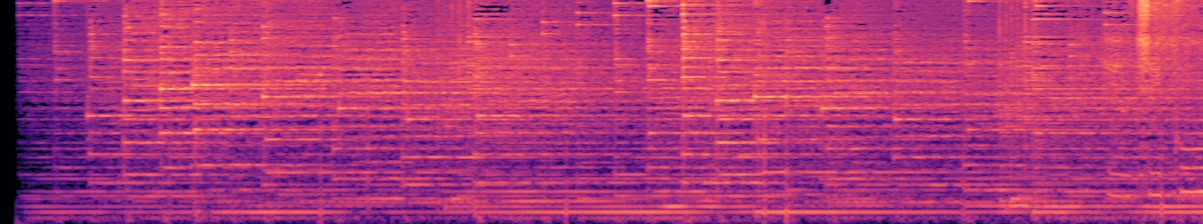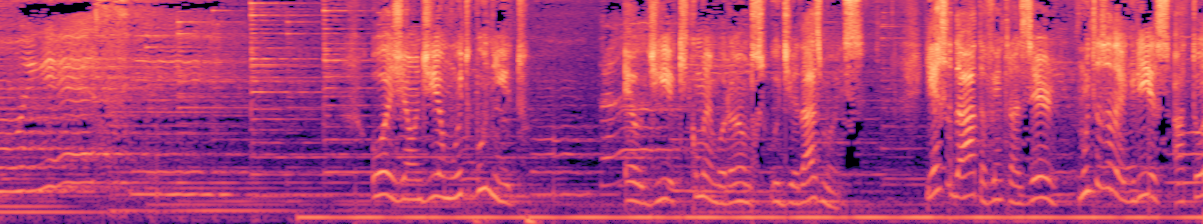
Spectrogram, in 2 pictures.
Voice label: voz mae masc; dia das maes para minha mae voz masculina infantil

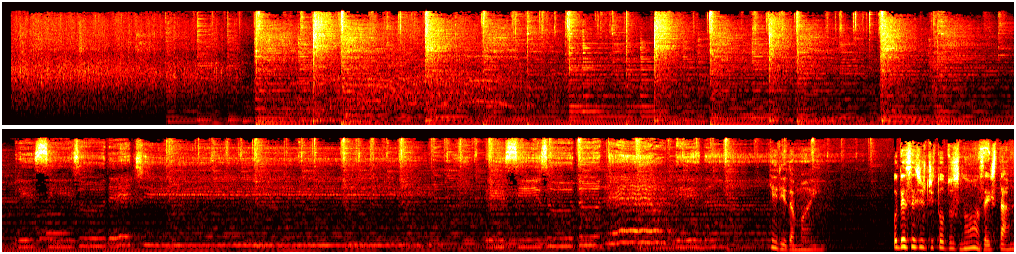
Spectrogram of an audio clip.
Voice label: mãe gospel, Aniversário de Mãe Gospel – Voz Feminina; Telemensagens para todas as ocasiões

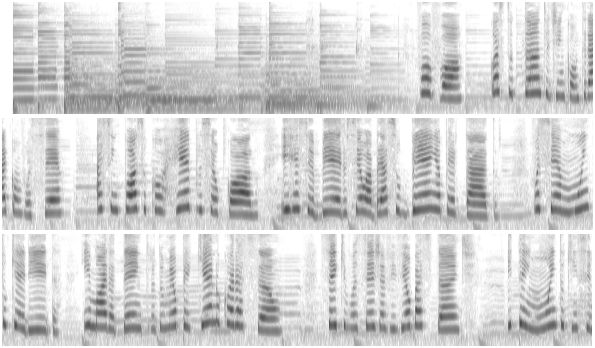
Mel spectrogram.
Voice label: dia da avó infantil, infantil voz feminina; dia dos avos para avo infantil voz feminina

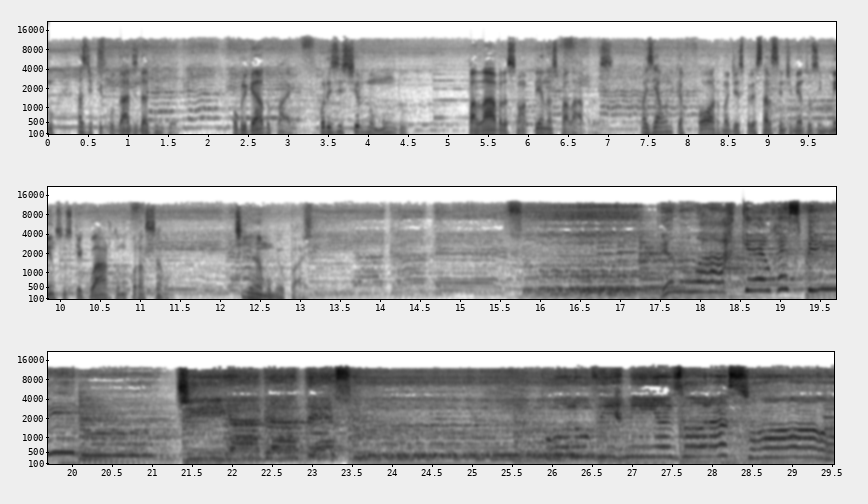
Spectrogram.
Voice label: hom pai masc, Homenagem para Pai – Voz Masculino

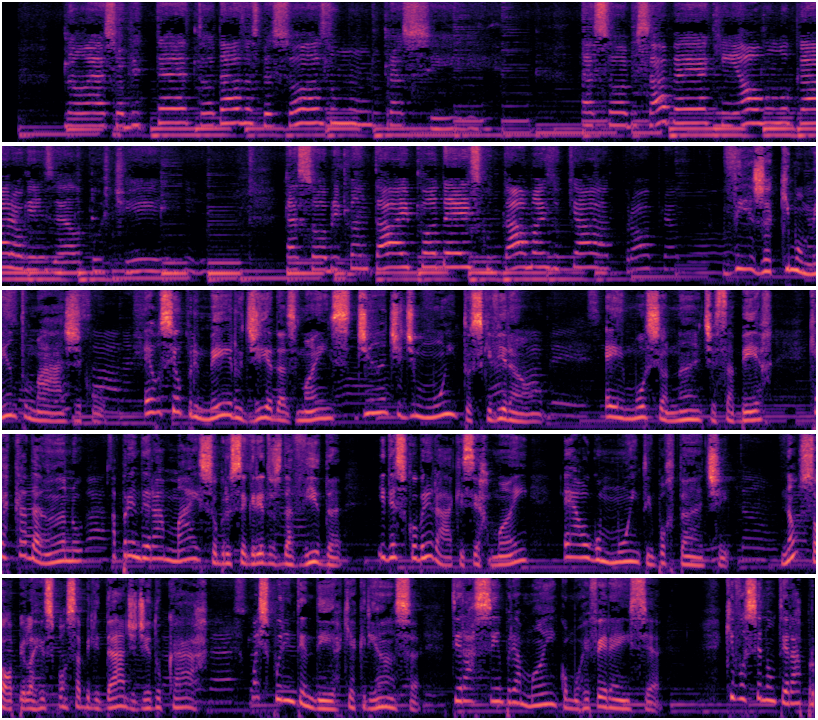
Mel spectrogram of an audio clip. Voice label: futura mae fem; dia das maes para futura mamae voz feminina

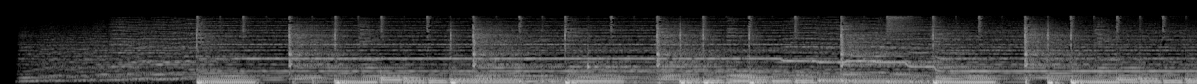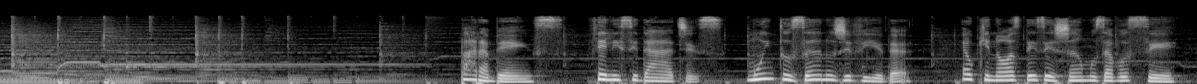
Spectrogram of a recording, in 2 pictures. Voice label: pessoa especial fem, Aniversário de Pessoa Especial – Voz Feminina; Telemensagens para todas as ocasiões

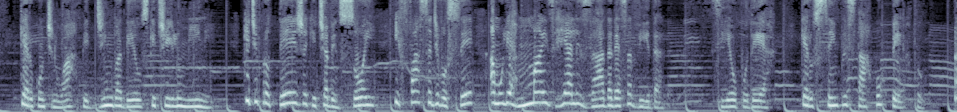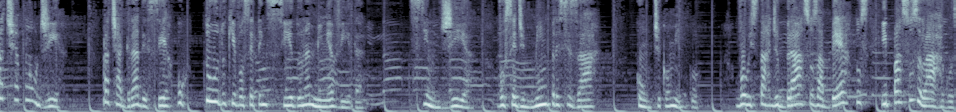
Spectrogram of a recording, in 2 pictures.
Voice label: cunhada feminina, Aniversário de Cunhada – Voz Feminina; Telemensagens para todas as ocasiões

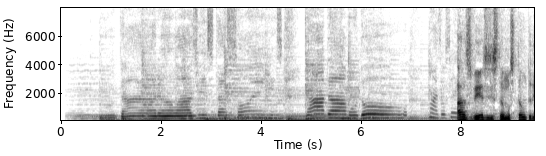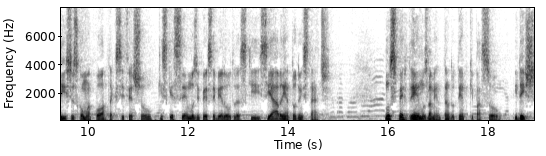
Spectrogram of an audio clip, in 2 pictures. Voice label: Reconciliação Amizade – Voz Masculina; Linda

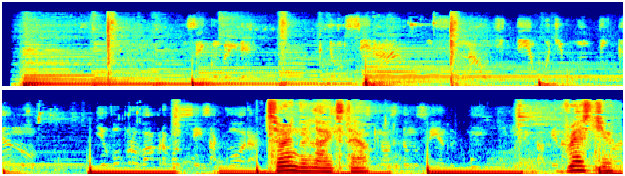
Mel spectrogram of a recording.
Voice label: Voz Masculina, Telemensagem; Telemensagem de Maternidade

